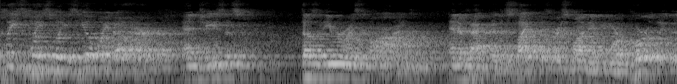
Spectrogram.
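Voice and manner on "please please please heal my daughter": pleading mother. Retold or imitated. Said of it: "she says".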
